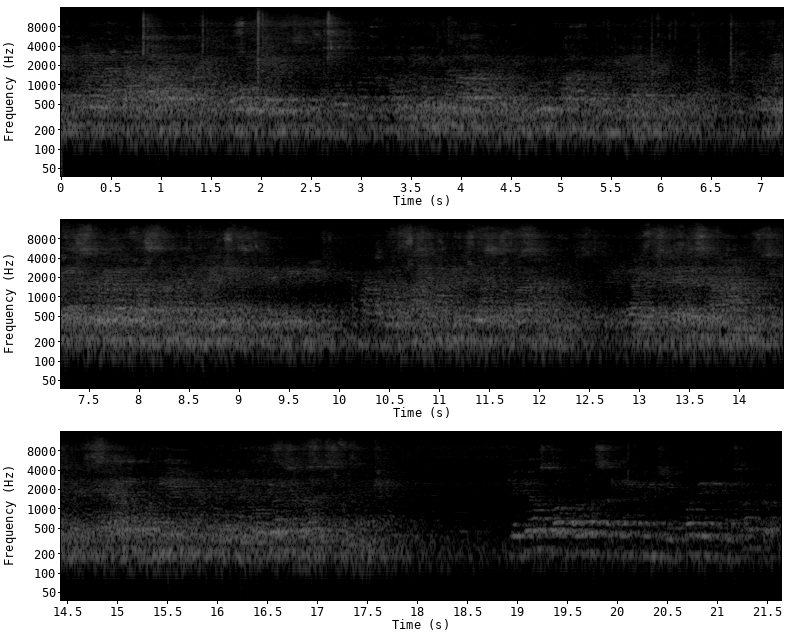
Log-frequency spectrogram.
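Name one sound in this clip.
A man speaks calmly and steadily, heard in a large echoing hall.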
